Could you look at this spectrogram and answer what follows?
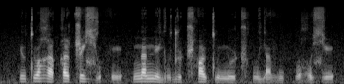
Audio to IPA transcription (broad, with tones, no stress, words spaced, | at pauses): ɪ˦ tʷɑ˦ʁe˨˦qe˦ʈ͡ʂe˦˨ ʑu˨he˨ | na˦ne˨ju˦du˨ ʈ͡ʂʰɑ˦tʷɪ˨nu˨ ʈ͡ʂʰu˨ja˨vu˦˨kʷɪ˨ ʁʷɪ˨ʑe˦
